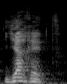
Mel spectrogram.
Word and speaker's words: iaret: est Urus en égyptien yaret il s'écrit avec l'unilitaire du roseau i de l'unilitaire du bras a un a long comme le a en arabe puis de l'unilitaire de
